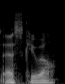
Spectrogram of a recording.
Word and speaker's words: SQL: So it's not an acronym, it's an initialism. You spell it out in its initials, SQL.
